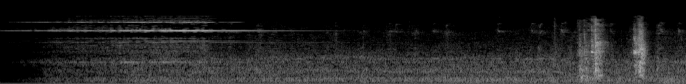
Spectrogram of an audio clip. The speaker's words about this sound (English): His doorbell's a bit dodgy. Give it a good push.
